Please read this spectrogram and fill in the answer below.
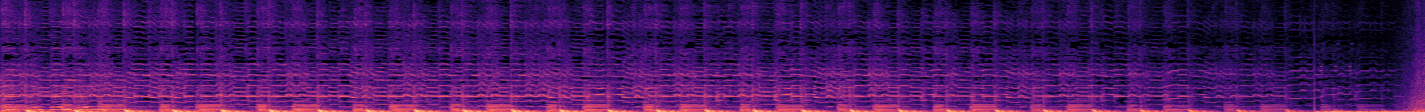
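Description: Kurdish govend folk dance music: a held, reedy melody over a steady drum beat of about two strokes a second. About a second before the end the music drops away and a low rumbling effect comes in.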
